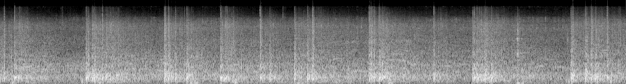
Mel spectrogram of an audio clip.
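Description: Aerial firework shells bursting overhead in a rapid barrage: loud bangs, one every half second to a second, with no pause between them.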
